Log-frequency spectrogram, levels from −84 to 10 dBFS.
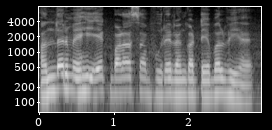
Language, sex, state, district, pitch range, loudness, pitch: Hindi, male, Jharkhand, Palamu, 140-155 Hz, -15 LUFS, 145 Hz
